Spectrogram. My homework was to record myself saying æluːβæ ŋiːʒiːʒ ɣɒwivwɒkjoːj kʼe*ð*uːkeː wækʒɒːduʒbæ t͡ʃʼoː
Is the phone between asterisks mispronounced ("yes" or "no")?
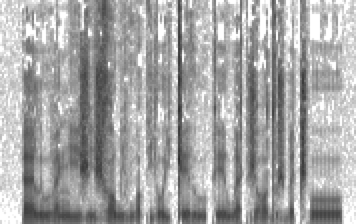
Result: no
